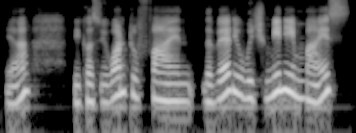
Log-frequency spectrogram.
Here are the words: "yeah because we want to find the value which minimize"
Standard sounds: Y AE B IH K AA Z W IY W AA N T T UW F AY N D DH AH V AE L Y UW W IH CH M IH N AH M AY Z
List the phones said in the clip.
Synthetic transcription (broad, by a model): Y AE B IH K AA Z W IY W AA N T T UW F AY N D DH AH V AE L Y UW W IH CH M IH N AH M AY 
